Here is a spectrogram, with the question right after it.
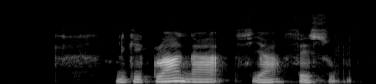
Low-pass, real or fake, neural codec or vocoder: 10.8 kHz; real; none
